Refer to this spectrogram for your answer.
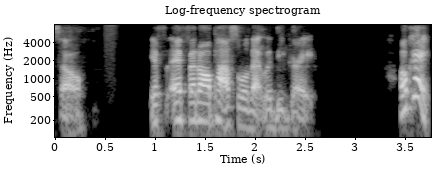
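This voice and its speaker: A woman speaks at a medium pitch. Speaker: school principal. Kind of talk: video call welcome meeting. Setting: video call.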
